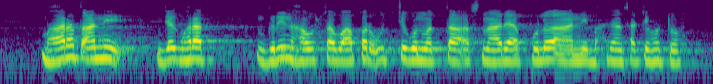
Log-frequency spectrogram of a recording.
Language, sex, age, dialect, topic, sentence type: Marathi, male, 25-30, Northern Konkan, agriculture, statement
